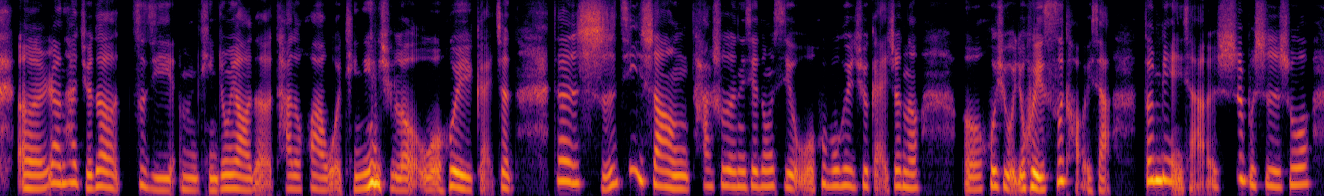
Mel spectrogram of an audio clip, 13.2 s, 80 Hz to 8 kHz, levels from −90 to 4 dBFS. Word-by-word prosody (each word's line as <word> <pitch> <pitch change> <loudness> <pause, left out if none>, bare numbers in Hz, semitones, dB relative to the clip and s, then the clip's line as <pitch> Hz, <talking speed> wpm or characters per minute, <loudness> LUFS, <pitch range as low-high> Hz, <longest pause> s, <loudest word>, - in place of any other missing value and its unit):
呃， 200 -1 +1
让 270 +4 0
他 285 +1 -1
觉 210 -8 -2
得 225 -3 0
自 245 -3 -7
己， 175 -4 -3
嗯， 180 -2 -5
挺 170 0 -4
重 200 +3 +1
要 190 -3 0
的， - - -6
他 195 - -9
的 195 - -4
话 190 0 -6
我 175 - -5
听 185 -1 -6
进 270 +7 +10
去 200 -7 -2
了 175 -1 -2
我 - - -3
会 210 -6 +5
改 - - -11
正。 205 -4 -3 0.4
但 305 -3 +2
实 260 -4 -2
际 400 +7 -3
上 225 - +1
他 235 - -9
说 240 +1 -4
的 225 - 0
那 225 - -1
些 230 0 -2
东 230 +1 -2
西 215 -3 -2
我 - - -5
会 270 - -6
不 235 0 -2
会 240 -1 -2
去 230 +2 -4
改 - - -9
正 230 0 -2
呢？ 205 -1 -2 0.4
呃， 185 - -3
或 230 - +1
许 225 -2 -1
我 - - +1
就 - - +3
会 205 -3 +9
思 240 +12 +2
考 - - -11
一 - - -6
下， - - -7 0.3
分 315 0 +9
辨 320 -1 +3
一 - - -4
下， - - -8
是 465 -8 -4
不 290 -6 -3
是 240 -2 -3
说， 255 +2 -3
225 Hz, 275 characters per minute, -22 LUFS, 195-265 Hz, 0.4 s, 进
